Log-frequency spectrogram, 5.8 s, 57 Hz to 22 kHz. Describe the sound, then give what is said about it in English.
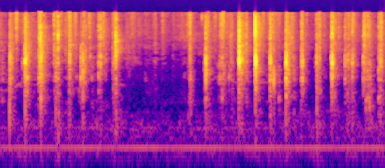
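Cards from a deck of nearly 100 being shuffled and spread out: many quick, crisp snaps and flicks in an uneven rhythm with one brief pause, over a steady low hum. “it's almost 100 cards in here, so I'm spreading out to make sure ain't nothing flipped over inside while I was shuffling here.”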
